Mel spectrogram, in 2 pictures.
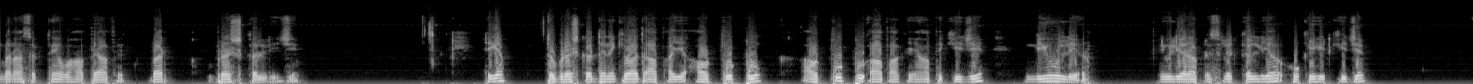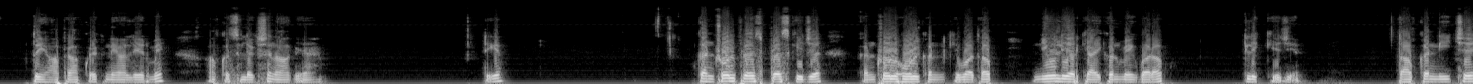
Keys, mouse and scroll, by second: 2.0 ctrl+z, 7.2 click, 11.1 click, 17.7 click, 27.5 ctrl+click.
